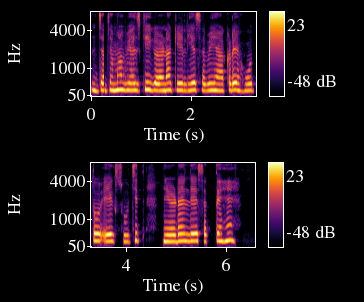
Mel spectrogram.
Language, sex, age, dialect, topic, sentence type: Hindi, female, 18-24, Awadhi Bundeli, banking, statement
